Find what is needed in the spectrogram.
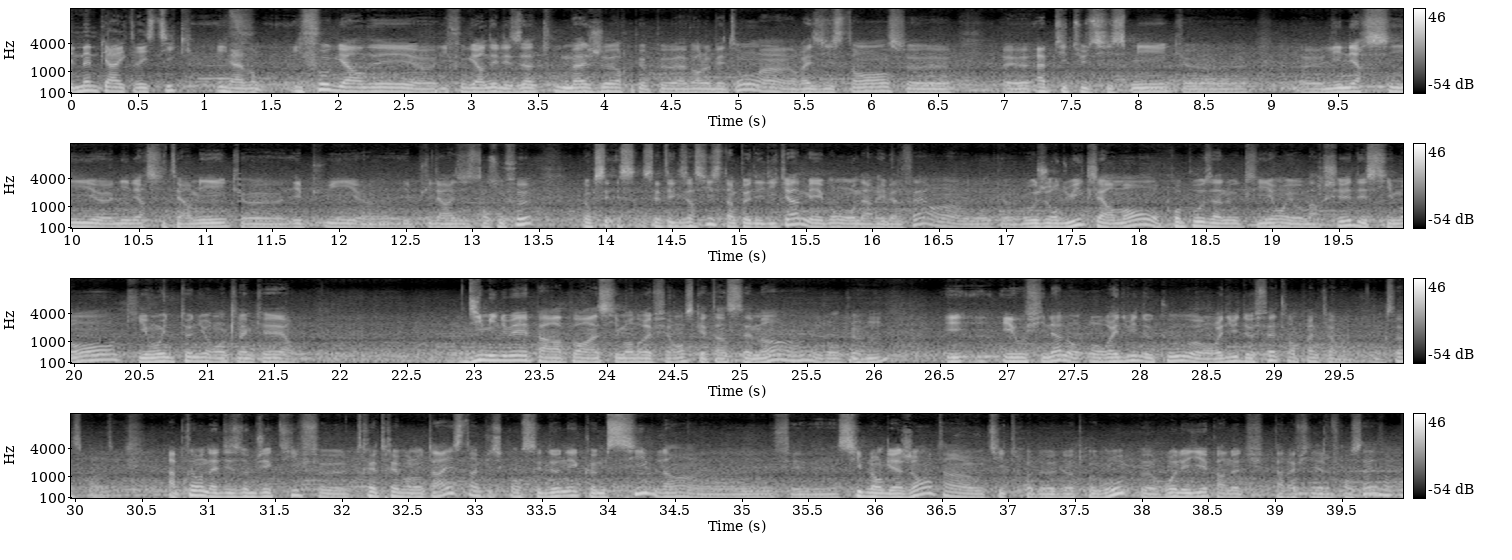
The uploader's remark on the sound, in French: Emission spéciale en direct de Batimat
